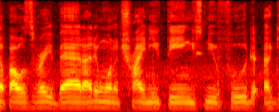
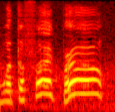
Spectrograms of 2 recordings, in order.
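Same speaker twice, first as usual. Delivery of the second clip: much higher, louder indignant squeal; outraged disbelief; 5 dB louder, slower than usual. Real, not acted. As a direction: shriek in betrayed disbelief. Outraged at Joseph, no dinner.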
